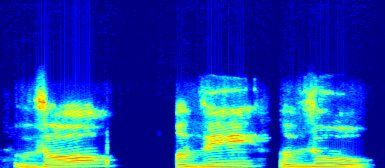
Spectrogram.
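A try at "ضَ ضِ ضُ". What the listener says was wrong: Lagi, bo, jangan ebo. Ebo. Hati-hati, jangan di depan, ya. Jangan di depan yang ditekan. Jadi tepi lidahnya yang ditekan. Bo. Kalau nanti di depan, ini jadi kedengarannya seperti huruf zo nanti. Zo, ya.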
